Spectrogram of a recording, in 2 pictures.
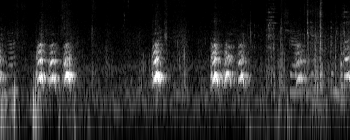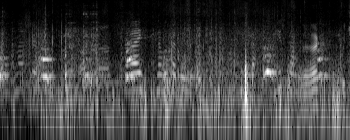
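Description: A farm guard dog barking in short bouts: a quick run of barks about a second in, a single bark around three seconds, and another run around four to five seconds, with scattered quieter sounds after.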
